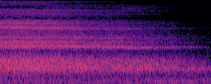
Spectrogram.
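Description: Slow, deep breathing during a guided belly-breathing exercise: one long, airy breath heard alone, steady at first and then gradually fading.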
